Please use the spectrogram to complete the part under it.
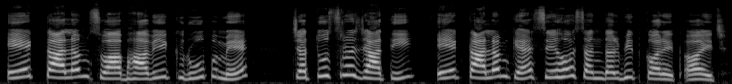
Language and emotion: Maithili, neutral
